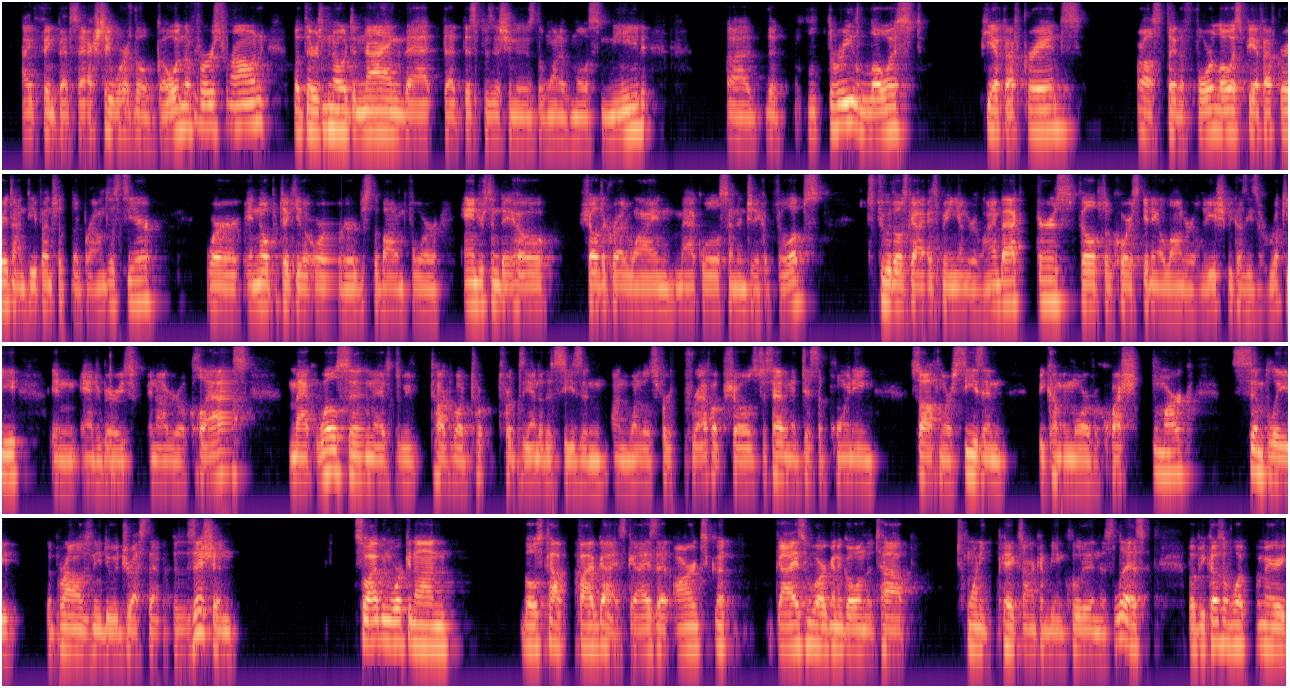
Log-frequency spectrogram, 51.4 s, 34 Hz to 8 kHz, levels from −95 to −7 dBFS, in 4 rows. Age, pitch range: 20-39, 100-120 Hz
